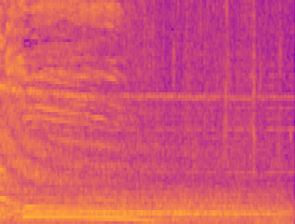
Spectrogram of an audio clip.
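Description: A cartoon character's long yell that slides steadily down in pitch over about a second, over a rushing whoosh of flying through the air that slowly fades.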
